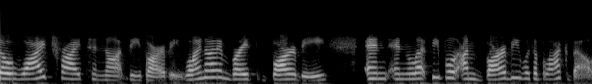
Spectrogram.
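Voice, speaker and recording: The woman's voice is high-pitched and animated, with lively intonation. She talks at a moderate pace. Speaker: network marketing leader. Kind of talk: webinar motivational talk. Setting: webinar call.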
